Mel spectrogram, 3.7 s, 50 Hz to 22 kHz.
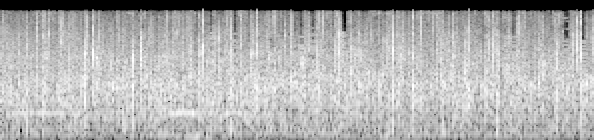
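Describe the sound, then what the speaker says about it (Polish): A concert audience gives loud, sustained applause to a coal-mine brass band at its 75th-anniversary concert, with faint crowd voices mixed into the clapping. "Wielkie brawa!"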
